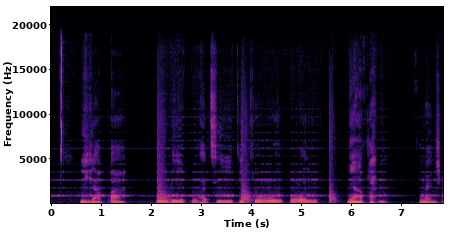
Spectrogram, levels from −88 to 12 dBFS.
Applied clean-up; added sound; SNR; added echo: neural mask model RNNoise.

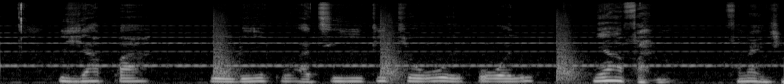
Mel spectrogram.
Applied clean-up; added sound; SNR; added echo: none; Explosion + Bowed string instrument; 11 dB; none.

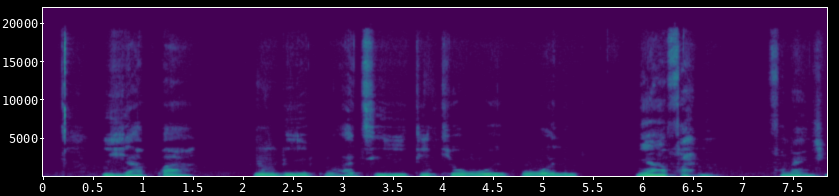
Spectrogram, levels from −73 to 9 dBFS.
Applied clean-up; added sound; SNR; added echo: neural mask model Resemble Enhance denoiser.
